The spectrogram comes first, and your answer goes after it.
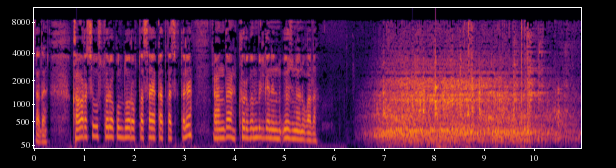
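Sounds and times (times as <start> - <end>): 
speech: 0.0 - 5.8
faint rhythmic rail clatter: 6.4 - 10.9
train rolling along the Trans-Siberian Railway: 6.4 - 10.9.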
